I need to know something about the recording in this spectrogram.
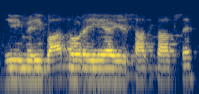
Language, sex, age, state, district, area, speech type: Urdu, male, 18-30, Bihar, Darbhanga, rural, conversation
